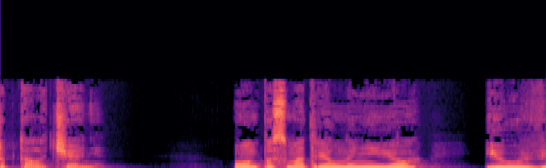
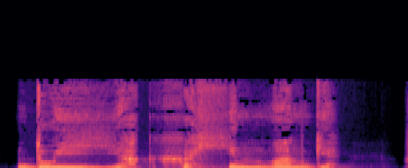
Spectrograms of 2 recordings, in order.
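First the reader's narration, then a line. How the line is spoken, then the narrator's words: Whispered. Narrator (Russian): Шепотом проговорила Чани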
